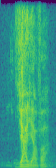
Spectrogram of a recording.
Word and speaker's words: Yahvah: ne voit rien et donc c'est bien la prononciation de son nom yayava voilà le ya et voilà la suite après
